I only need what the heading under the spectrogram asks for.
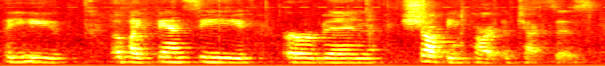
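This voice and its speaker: A woman in her late twenties from the United States delivers a prepared, self-deprecating speech with light jokes at a speaking club. Her medium-pitched voice barely moves in pitch and her pace is slow. She's recorded from far off in an echoey room, with slight background noise.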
